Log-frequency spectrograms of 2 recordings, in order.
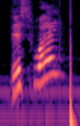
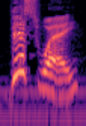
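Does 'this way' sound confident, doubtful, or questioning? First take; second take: questioning; confident. First: It is said as a clear, open question. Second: It is said firmly, with clear confidence. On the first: The person is asking which direction to take. "There's a real question mark" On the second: The person knows which way to go. "they have a sense of direction"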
